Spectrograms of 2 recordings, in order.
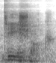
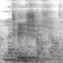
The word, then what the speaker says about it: Taoiseach: If the US pushes ahead with the levies, the Taoiseach has warned. So think of it like cup of tea and shock. Okay? Tea shock. Tea shock.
